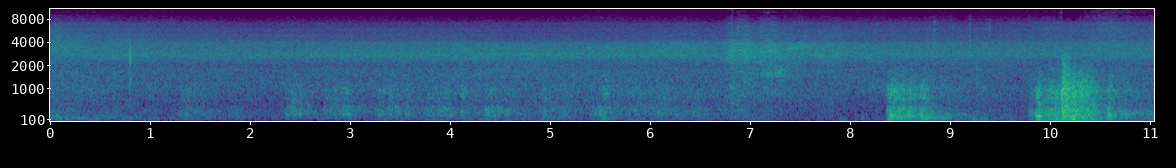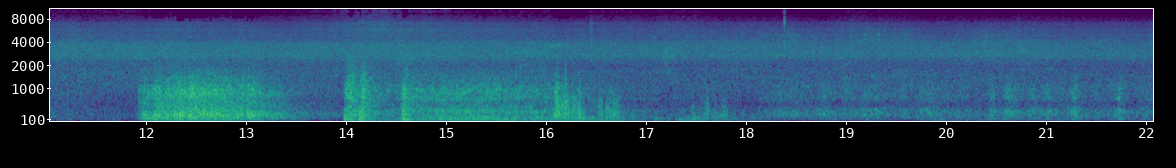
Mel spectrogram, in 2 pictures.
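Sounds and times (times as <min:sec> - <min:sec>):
fireworks booming: 0:08.4 - 0:11.3, 0:11.9 - 0:22.0.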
